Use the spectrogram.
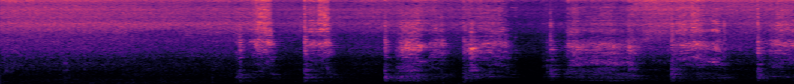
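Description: A hot Blackstone griddle top is scraped clean after cooking chicken, a loud sizzle and hiss running throughout with repeated rasping strokes of a metal scraper across the steel.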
